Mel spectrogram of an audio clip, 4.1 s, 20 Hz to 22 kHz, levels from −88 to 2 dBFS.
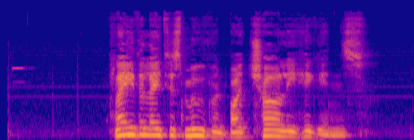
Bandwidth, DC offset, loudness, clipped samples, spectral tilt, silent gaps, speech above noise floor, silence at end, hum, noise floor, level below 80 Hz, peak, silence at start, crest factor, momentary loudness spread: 15.5 kHz; under 0.1%; -24 LUFS; under 0.1%; -5.5 dB/octave; none; 41 dB; 0.5 s; none; -65 dBFS; -70 dBFS; -8 dBFS; 1.1 s; 18 dB; 10 LU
